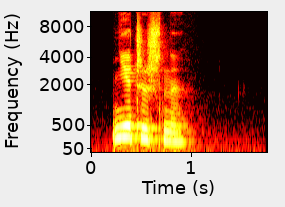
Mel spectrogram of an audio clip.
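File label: "нетшыштны", Komi, female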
